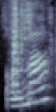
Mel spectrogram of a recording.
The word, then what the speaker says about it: Uoma: double check the site I have been saying it wrong it's all month not warm I OMA and it's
